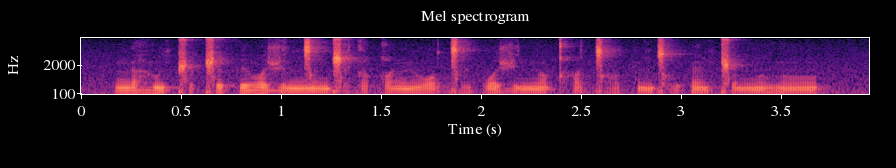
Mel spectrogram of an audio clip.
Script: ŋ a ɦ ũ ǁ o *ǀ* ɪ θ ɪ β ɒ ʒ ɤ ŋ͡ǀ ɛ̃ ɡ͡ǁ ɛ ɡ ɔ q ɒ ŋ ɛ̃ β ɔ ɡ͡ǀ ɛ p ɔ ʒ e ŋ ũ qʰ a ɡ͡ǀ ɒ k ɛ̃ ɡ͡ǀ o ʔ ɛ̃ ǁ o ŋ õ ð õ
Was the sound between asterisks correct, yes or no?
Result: no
